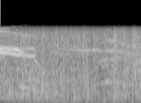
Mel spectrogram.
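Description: Big Thunder Mountain Railroad mine-train coaster running along its track with a steady rumble and rattle. A high squeal bends down and stops about half a second in.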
